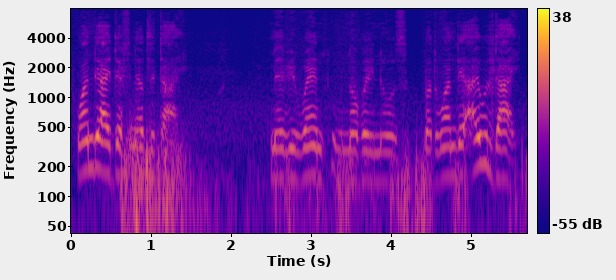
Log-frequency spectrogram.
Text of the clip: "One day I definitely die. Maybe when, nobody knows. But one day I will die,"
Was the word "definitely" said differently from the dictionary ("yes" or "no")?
no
